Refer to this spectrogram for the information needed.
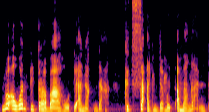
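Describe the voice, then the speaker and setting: Woman playing proud Ilocano mother, middle-aged, protective, radio drama, husky, muffled lo-fi sound. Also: fairly low pitch, animated, moderate pace, no room sound. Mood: indignant. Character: proud, protective mother sizing up her child's in-laws.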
